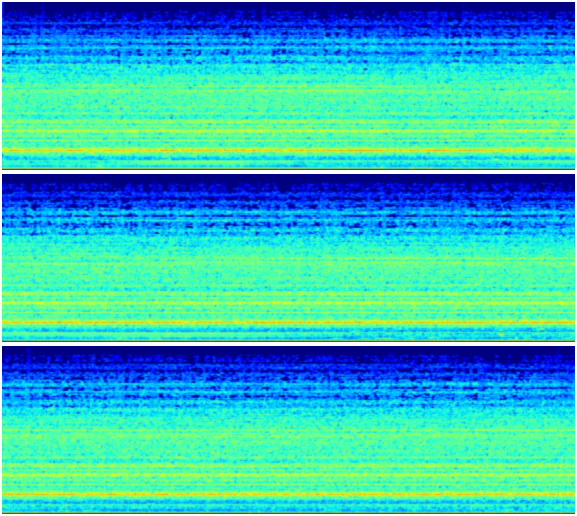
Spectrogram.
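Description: An engine idles with a steady low hum.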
